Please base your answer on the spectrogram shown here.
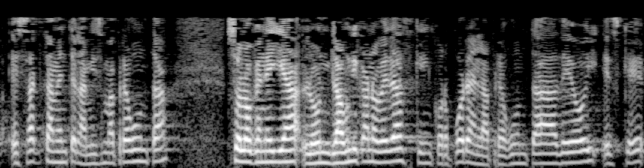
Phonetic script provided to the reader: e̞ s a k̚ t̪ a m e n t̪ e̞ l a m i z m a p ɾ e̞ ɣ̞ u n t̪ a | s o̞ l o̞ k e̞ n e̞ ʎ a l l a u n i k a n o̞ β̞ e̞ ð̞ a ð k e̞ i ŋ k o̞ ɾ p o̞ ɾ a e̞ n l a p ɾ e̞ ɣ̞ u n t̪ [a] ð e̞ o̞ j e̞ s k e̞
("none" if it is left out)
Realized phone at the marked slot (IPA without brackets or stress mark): a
